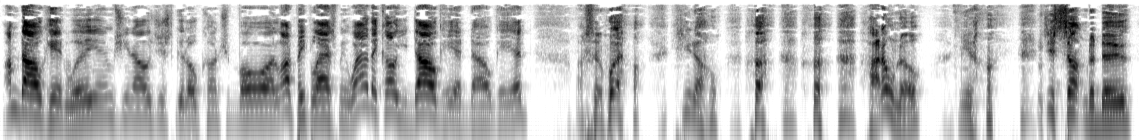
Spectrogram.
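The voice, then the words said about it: Country boy character voice. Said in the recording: “I used to do a character called Doghead Williams”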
